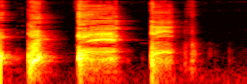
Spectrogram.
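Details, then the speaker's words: An adult coughing again on waking in the early morning, after barely coughing the day before, gives three short, harsh cough bursts with a faint throat sound after the last. "I woke up this morning coughing up and St peep the difference between right now and yesterday yesterday yesterday I think if I I barely coughed once yesterday and now I'm coughing again"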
